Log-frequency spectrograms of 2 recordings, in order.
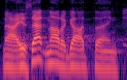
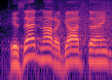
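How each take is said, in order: First: Said in the usual way. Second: Louder repeated question. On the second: Real, not acted. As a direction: raise it higher and louder the second time. Preacher repeats rhetorical question louder.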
